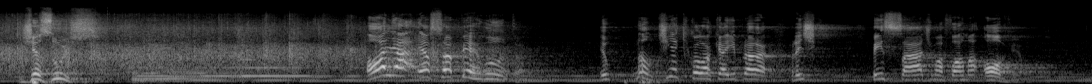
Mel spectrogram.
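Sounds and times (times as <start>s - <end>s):
audience applause: 0.0s - 5.2s
speech: 0.2s - 1.9s, 3.7s - 5.3s, 6.0s - 10.3s
sustained low keyboard chord: 1.3s - 6.8s.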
